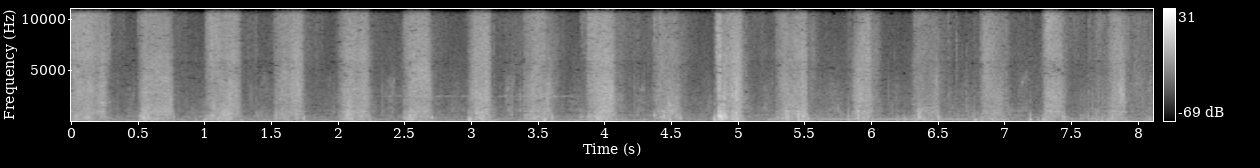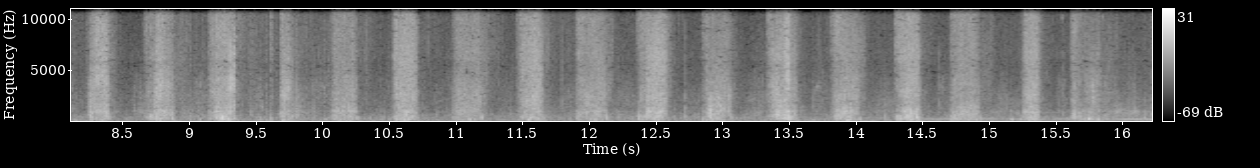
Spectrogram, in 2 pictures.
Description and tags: soupani nohama po zasnezene silnici
shuffling along a snowy road
footsteps, shuffling, snow, walk, walking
